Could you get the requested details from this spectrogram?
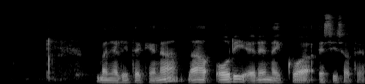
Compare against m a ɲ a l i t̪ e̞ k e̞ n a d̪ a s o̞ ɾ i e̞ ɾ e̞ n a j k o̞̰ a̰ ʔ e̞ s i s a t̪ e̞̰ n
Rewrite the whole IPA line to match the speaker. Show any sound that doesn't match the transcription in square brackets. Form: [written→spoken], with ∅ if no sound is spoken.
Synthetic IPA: [m→b] a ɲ a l i t̪ e̞ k e̞ n a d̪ a [s→∅] o̞ ɾ i e̞ ɾ e̞ n a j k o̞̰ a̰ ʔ e̞ s i s a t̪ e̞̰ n

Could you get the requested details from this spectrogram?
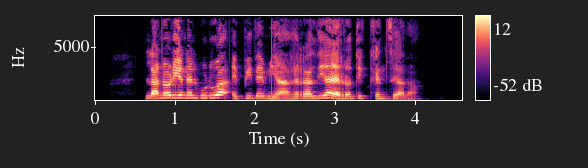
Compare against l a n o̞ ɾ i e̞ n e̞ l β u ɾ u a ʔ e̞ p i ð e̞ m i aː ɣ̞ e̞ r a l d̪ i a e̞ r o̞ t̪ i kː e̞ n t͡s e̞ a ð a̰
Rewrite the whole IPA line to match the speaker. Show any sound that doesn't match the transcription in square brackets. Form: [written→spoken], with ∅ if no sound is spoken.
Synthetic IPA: l a n o̞ ɾ i e̞ n e̞ l β u ɾ u a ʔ e̞ p i ð e̞ m i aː ɣ̞ e̞ r a l d̪ i a e̞ r o̞ t̪ i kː e̞ n t͡s e̞ a ð a̰

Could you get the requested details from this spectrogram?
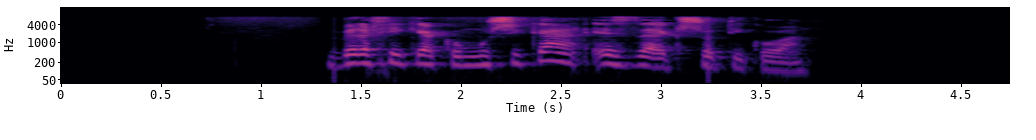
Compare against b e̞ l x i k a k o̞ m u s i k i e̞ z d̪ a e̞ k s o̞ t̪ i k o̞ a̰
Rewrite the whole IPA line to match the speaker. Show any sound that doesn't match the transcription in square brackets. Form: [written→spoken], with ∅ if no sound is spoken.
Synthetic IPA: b e̞ l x i k a k o̞ m u s i k [i→a] e̞ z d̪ a e̞ k s o̞ t̪ i k o̞ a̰

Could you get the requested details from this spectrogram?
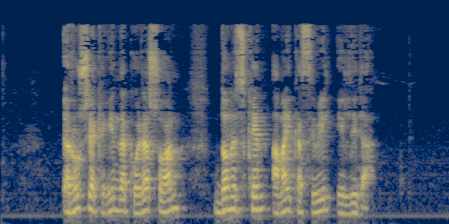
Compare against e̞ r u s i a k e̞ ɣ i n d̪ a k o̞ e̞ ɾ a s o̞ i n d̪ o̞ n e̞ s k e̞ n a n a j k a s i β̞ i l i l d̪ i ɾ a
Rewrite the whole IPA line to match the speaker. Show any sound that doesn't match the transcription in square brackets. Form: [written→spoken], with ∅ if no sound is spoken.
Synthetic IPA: e̞ r u s i a k e̞ ɣ i n d̪ a k o̞ e̞ ɾ a s o̞ [i→a] n d̪ o̞ n e̞ s k e̞ n a [n→m] a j k a s i β̞ i l i l d̪ i ɾ a

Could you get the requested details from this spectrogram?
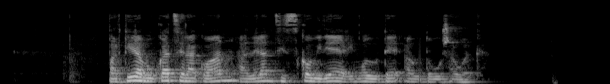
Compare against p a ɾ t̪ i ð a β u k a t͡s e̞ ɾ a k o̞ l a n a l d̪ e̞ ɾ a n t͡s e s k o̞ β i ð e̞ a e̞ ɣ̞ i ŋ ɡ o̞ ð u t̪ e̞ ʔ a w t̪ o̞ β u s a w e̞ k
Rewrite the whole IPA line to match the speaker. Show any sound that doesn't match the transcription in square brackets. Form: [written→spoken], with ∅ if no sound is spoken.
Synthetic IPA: p a ɾ t̪ i ð a β u k a t͡s e̞ ɾ a k o̞ [l→∅] a n a l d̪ e̞ ɾ a n t͡s [e→i] s k o̞ β i ð e̞ a e̞ ɣ̞ i ŋ ɡ o̞ ð u t̪ e̞ ʔ a w t̪ o̞ β u s a w e̞ k

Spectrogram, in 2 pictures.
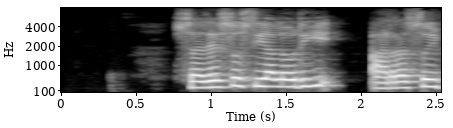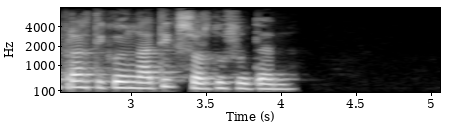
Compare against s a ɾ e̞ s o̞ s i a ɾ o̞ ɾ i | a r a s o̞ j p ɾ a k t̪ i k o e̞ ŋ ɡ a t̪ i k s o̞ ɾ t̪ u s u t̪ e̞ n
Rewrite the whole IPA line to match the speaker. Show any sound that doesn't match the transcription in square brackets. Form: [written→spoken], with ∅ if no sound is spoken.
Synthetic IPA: s a ɾ e̞ s o̞ s i a [ɾ→l] o̞ ɾ i | a r a s o̞ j p ɾ a k t̪ i k o e̞ ŋ ɡ a t̪ i k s o̞ ɾ t̪ u s u t̪ e̞ n

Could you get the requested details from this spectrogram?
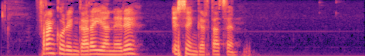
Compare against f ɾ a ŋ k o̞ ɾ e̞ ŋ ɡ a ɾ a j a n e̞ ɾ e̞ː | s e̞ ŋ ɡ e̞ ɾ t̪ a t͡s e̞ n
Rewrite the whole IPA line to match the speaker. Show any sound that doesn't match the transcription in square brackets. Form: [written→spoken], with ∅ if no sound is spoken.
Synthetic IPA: f ɾ a ŋ k o̞ ɾ e̞ ŋ ɡ a ɾ a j a n e̞ ɾ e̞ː | s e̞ ŋ ɡ e̞ ɾ t̪ a t͡s e̞ n

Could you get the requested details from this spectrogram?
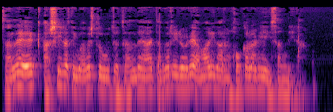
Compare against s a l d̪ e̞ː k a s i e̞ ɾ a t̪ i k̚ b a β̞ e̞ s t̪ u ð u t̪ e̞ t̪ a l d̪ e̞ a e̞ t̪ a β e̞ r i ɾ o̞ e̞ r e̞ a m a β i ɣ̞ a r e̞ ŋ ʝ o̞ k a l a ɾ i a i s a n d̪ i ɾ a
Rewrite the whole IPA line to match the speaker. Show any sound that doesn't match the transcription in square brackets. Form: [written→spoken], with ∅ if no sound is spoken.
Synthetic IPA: s a l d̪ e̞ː k a s i e̞ ɾ a t̪ i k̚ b a β̞ e̞ s t̪ u ð u t̪ e̞ t̪ a l d̪ e̞ a e̞ t̪ a β e̞ r i ɾ o̞ e̞ [r→ɾ] e̞ a m a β i ɣ̞ a r e̞ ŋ ʝ o̞ k a l a ɾ i a i s a n d̪ i ɾ a

